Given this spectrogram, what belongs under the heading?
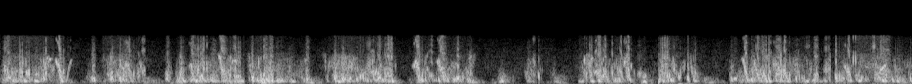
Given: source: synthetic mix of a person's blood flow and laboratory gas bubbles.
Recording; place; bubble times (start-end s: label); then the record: Doppler ultrasound of blood flow; precordium
0.02-0.74 s: bubbles
0.90-0.98 s: bubbles
1.02-1.48 s: bubbles
1.64-3.12 s: bubbles
3.22-3.99 s: bubbles
4.12-4.77 s: bubbles
5.24-5.43 s: bubbles
5.78-6.47 s: bubbles
6.58-7.04 s: bubbles
7.29-9.13 s: bubbles
From the record:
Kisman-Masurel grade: 444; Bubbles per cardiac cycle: continuous sound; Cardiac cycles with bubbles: 100%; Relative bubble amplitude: maximal (0.775 to 0.999); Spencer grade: 4 (maximum detectable bubble signal sounding continuously throughout systole and diastole of every cardiac period, and overriding the amplitude of the normal cardiac signals); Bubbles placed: anywhere in the cardiac cycle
